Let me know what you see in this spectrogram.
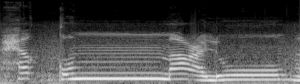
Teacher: ہم نے غنہ کیا ہے کیونکہ ادغام کی جو یہ قسم ہے یہ غنے کے ساتھ ہے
